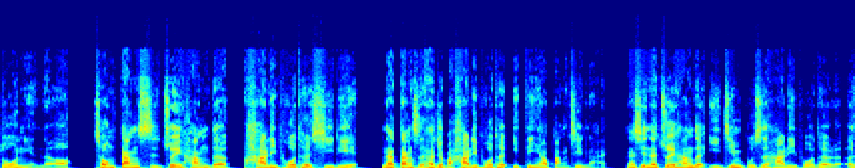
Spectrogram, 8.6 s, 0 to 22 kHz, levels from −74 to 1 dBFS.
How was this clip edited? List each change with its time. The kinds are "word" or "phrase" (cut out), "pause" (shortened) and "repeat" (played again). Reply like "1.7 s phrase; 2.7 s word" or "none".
2.3 s pause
